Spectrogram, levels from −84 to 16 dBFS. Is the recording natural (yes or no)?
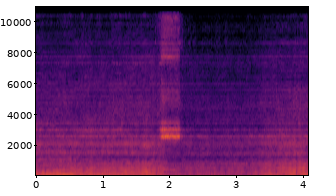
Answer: no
